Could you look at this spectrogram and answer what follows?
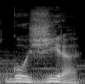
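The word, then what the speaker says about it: ゴジラ: Black M porque é o nome do químico do Serizaua e Godzilla porque é a pronúncia em japonês de Godzilla. Gogra.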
